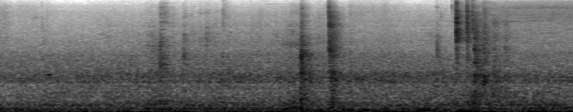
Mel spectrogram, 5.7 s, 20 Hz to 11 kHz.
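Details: 2003 Yukon 5.3 L LS V8 on an engine stand for swap into a 1994 C1500, first successful run once the body control module was plugged in: steady low rumble holding an even idle, a few handling clanks; running normally.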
